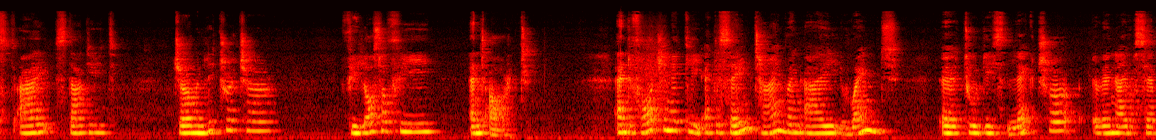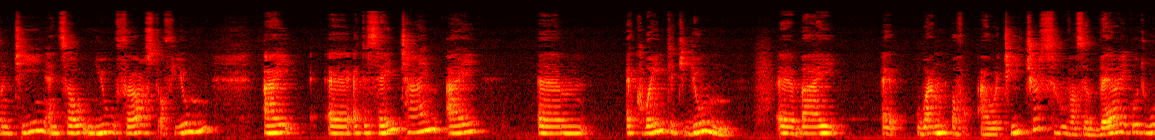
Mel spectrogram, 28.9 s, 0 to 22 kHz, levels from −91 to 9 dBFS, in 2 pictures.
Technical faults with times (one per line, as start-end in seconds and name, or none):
17.02 repeated buffer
